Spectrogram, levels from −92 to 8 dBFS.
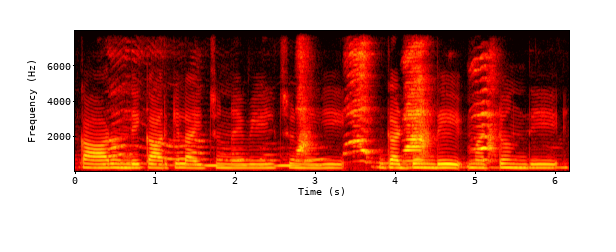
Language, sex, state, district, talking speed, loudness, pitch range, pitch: Telugu, female, Andhra Pradesh, Guntur, 95 wpm, -25 LUFS, 200-220 Hz, 210 Hz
